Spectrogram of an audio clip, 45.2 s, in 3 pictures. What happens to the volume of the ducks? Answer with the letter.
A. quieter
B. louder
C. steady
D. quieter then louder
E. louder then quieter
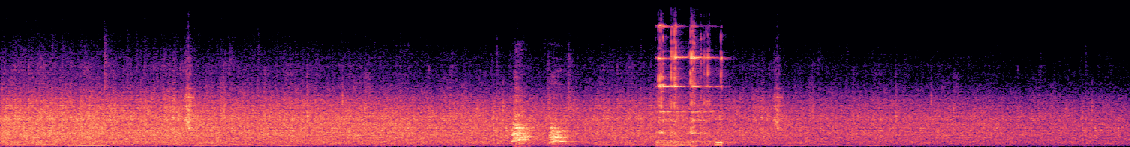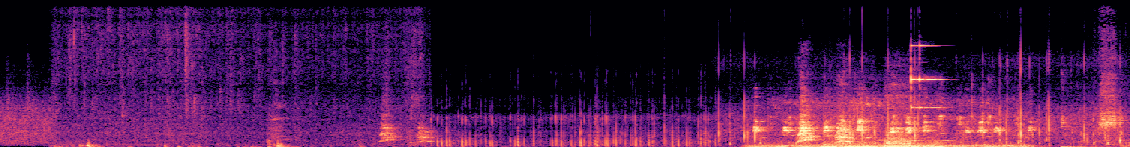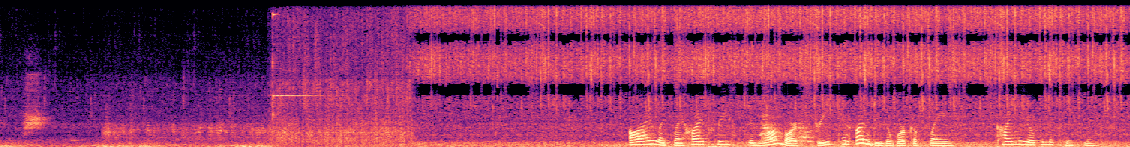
A.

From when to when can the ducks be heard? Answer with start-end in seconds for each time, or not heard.
24.9-33.9.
